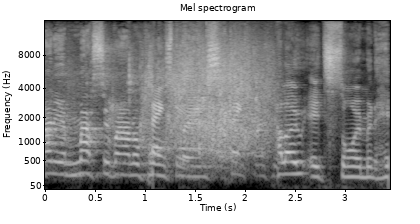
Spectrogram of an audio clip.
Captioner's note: audience clapping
